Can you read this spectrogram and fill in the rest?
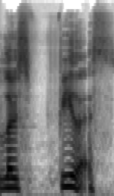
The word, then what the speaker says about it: Los Feliz: Is it Los Feliz or Los Feliz? – Los Feliz would be the correct pronunciation, but people say Los Feliz because I think. – Because they're dumb? – They're dumb. – Okay. – That's like the common way that people say it.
